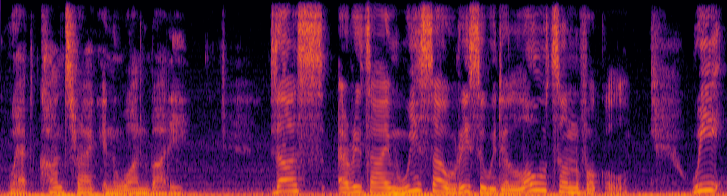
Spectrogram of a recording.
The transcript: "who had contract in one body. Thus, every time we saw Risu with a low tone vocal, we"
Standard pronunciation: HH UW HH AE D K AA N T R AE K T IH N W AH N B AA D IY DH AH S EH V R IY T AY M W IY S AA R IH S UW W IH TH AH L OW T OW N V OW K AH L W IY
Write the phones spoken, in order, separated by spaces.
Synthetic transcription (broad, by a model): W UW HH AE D K AA N T R AE K T IH N W AH N B AA D IY DH AH S EH V R IY T AY M W IY S AA R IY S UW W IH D AH L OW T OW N F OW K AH L W IY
